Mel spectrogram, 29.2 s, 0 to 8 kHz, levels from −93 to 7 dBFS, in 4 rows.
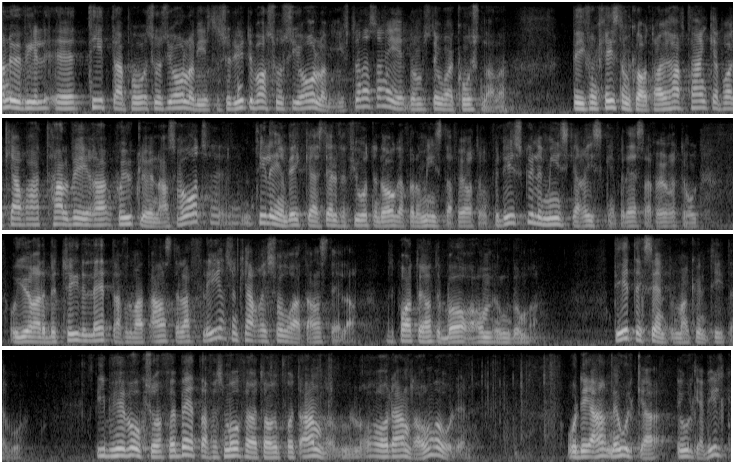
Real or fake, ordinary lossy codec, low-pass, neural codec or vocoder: real; Opus, 16 kbps; 7.2 kHz; none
